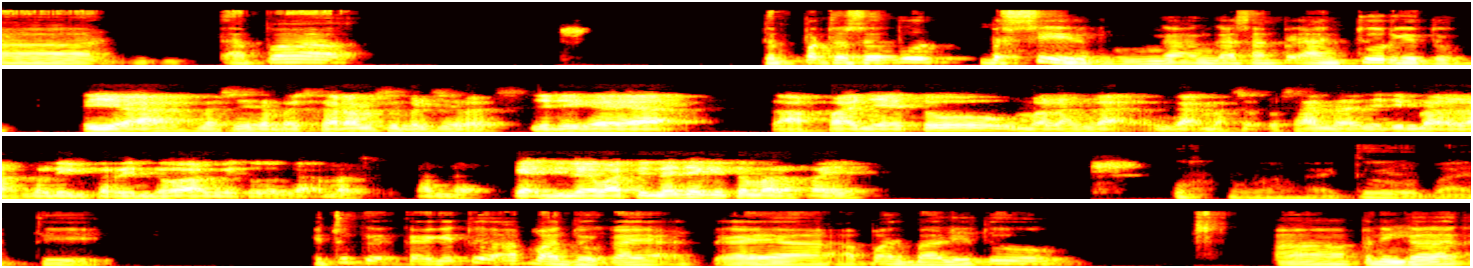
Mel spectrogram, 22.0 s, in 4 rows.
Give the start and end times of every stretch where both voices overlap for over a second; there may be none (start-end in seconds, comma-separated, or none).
none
